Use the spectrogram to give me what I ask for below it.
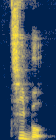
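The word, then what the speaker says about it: Thibault: avec notre accent français on prononce o Tibo alors gu G comme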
